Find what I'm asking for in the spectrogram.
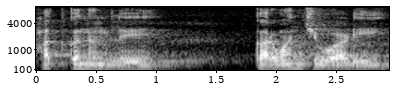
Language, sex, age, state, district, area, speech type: Marathi, male, 18-30, Maharashtra, Ratnagiri, urban, spontaneous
